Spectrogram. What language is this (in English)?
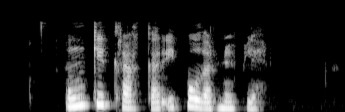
Icelandic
